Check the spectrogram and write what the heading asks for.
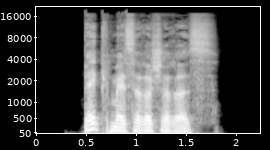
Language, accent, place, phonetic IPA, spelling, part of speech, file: German, Germany, Berlin, [ˈbɛkmɛsəʁɪʃəʁəs], beckmesserischeres, adjective, De-beckmesserischeres.ogg
- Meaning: strong/mixed nominative/accusative neuter singular comparative degree of beckmesserisch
